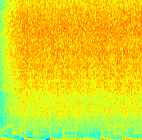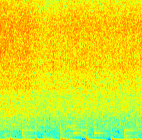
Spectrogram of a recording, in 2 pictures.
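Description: Marinated chicken kebabs sizzling steadily in a hot ridged grill pan as they brown, with background music and a steady beat underneath.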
